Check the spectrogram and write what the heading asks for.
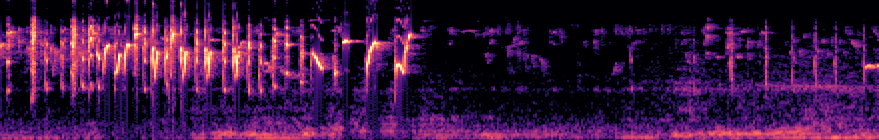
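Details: Fantail in an agitated state, meant to attract and excite birds: a rapid, crowded chatter of chips and whistles for four seconds, then near quiet with faint ticks and one last whistle.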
